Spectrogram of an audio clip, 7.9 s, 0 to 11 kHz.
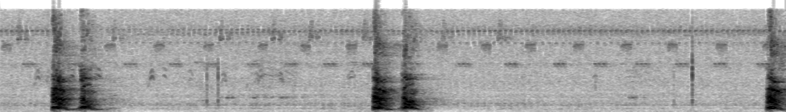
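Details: Hemi Bleu, a male pit bull, barking at nothing one morning on August 22, 2012: loud double barks, two quick woofs each time, spaced about three seconds apart, with a steady faint background hum and a few soft clicks.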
